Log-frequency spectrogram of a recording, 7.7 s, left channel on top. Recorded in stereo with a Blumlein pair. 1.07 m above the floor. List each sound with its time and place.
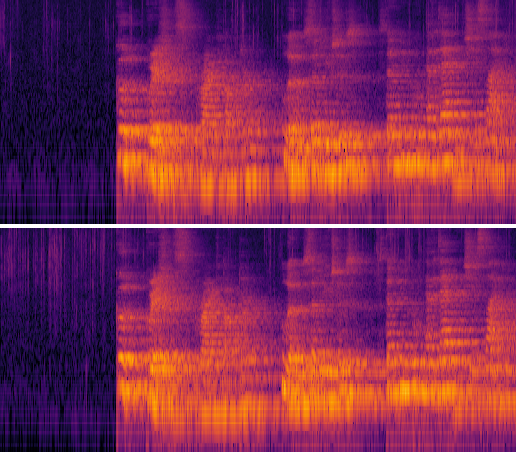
1.7 s a man speaking: 15° right, 1.0 m
4.2 s a woman speaking: 20° right, 0.6 m
6.4 s a woman speaking: 65° right, 0.7 m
